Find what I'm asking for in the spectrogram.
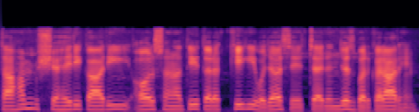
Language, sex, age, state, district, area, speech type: Urdu, male, 18-30, Maharashtra, Nashik, urban, spontaneous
